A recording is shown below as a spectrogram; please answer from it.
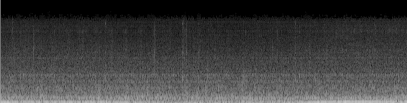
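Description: Engine and road noise of a classic car heard from inside the cabin while driving: a steady low drone that eases a little about two seconds in and strengthens again from about five seconds in.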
